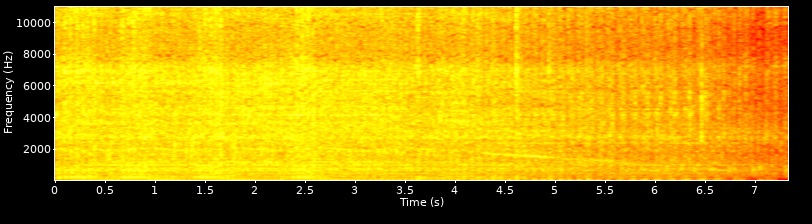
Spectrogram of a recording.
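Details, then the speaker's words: Old airport tugger with Zenith carburetor just rebuilt, dry fuel system, running on choke: fairly even but slightly lumpy small engine beat that fades off; engine running again, adjustment still to do. "Well, she fired up, so we're gonna get everything adjusted out and we'll come back."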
